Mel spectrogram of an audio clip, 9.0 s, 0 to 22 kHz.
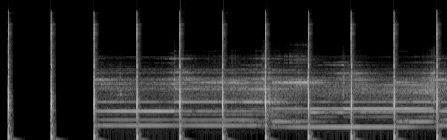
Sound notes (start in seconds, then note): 0.2 clock ticking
